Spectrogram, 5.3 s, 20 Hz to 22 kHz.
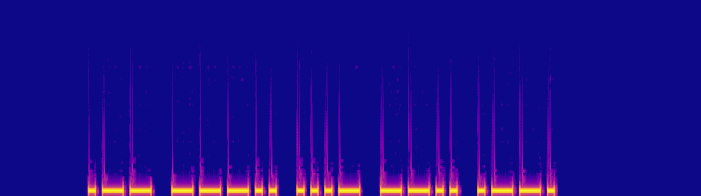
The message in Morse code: W8VZP

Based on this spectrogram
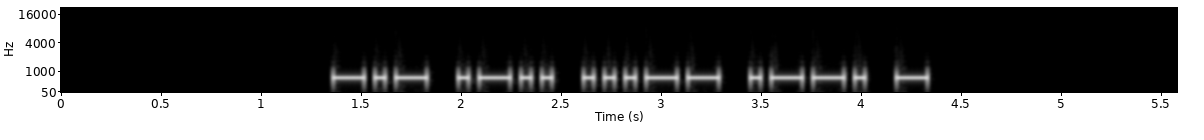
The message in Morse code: KL3PT

